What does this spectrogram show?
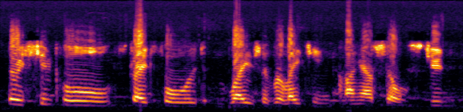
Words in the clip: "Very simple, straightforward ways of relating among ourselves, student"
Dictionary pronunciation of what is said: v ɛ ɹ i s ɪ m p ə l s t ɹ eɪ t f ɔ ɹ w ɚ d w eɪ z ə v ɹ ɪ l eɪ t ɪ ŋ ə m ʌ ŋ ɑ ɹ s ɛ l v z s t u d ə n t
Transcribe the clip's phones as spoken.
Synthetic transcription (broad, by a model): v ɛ ɹ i s ɪ m p ə l s t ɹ eɪ t f ɔ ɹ w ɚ d w eɪ z ə v ɹ ɪ l eɪ t ɪ ŋ ə m ʌ ŋ ɑ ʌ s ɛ l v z s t u d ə n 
